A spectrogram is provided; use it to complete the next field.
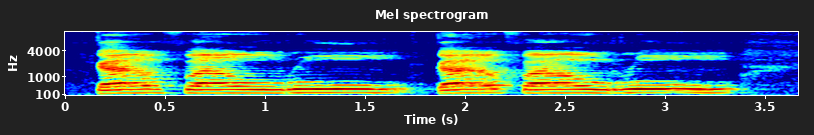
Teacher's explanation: Lam yakunilladzina kafaru sama ada ro di domah runya dibaca tafkhim ya. Rnya rnya dibaca tafkhim tebal.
